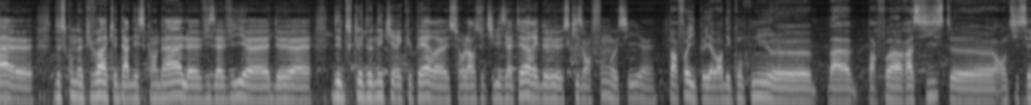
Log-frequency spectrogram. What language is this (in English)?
French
